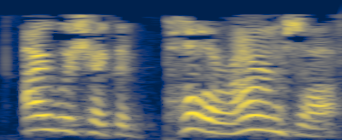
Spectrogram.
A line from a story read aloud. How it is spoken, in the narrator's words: she screamed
